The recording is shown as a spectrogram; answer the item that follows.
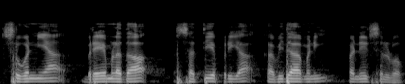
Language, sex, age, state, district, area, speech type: Tamil, male, 45-60, Tamil Nadu, Erode, rural, spontaneous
